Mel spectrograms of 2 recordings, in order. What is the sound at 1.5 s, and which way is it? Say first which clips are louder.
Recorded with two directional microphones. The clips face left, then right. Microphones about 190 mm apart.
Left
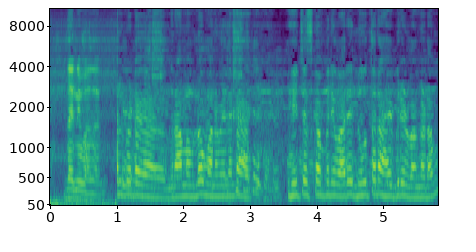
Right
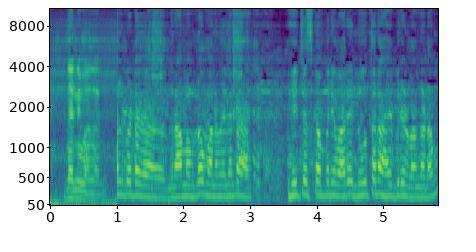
Speech: even; 20° left (ahead or behind).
